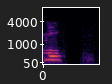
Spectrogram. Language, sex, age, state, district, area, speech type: Hindi, male, 30-45, Madhya Pradesh, Hoshangabad, urban, conversation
